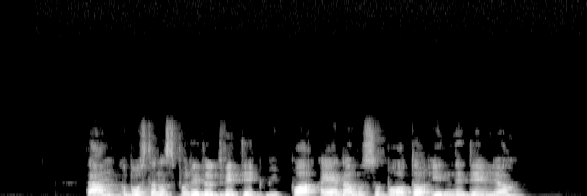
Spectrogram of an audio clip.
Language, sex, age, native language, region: Slovenian, male, 50-59, Slovenian, Gorenjska region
